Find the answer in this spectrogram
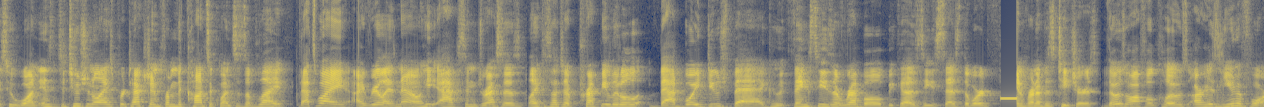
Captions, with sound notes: who want institutionalized protection from the consequences of life. That's why I realize now that he acts and dresses like such a preppy, little, bad boy douchebag who thinks he's a rebel because he says the word (beep) in front of his teachers. Those awful clothes are his uniform.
